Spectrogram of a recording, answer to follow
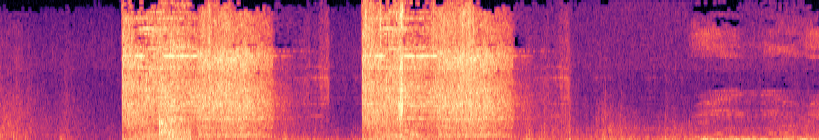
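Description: Film sound effects: two sudden loud booming hits about two and a half seconds apart, each trailing off over a second or so. Near the end, music with a heavy bass comes in.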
